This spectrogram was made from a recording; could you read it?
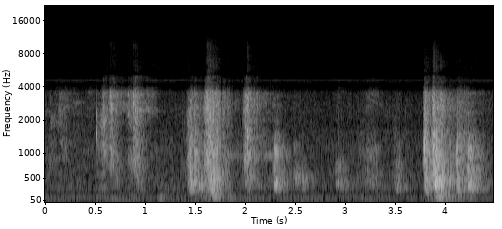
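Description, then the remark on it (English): A man's footsteps come up the walk to a front door, a handful of firm, slightly uneven steps growing louder, with no voices around them. “Mrs. Morris heard him chuckle, then his steps up the walk to the front door.”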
